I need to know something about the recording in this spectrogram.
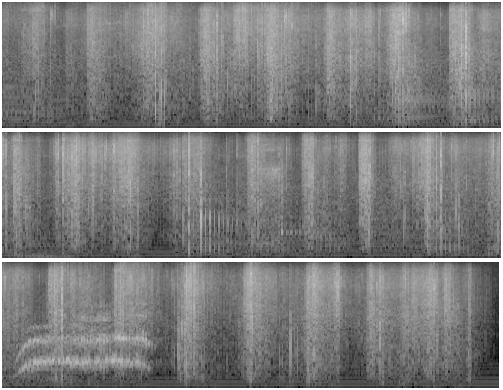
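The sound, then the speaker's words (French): Footsteps crunch steadily through dry branches and leaves in a beech clearing, with dense crackling snaps the whole way. A brief bird call rises partway through, and no one speaks. “C'est carrément des branchages feuilles, branchages feuilles.”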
